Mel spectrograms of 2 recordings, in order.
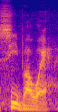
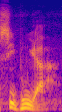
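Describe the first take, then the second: First: The name ends in a 'ba-way' sound. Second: The name ends in a short 'boo-yah' sound. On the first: This is how Arabs read the name. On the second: This is how Iranians read the name. "Kalau orang Iran dulu baca, bacanya Sibuyah"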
